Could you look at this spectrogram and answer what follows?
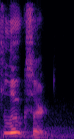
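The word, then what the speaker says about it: Luxord: is who are you Luke sued it is Luke surd and that's three times they've pronounced it edit is Luke sir I'm sorry it sounds weird - but okay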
